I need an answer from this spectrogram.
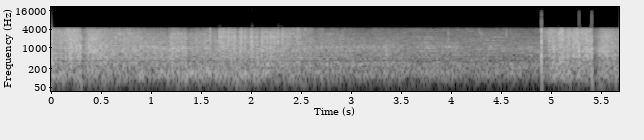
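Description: Aerial fireworks display: a dense crackle from bursting stars fills the first couple of seconds. About five seconds in come three sharp bangs of shells bursting in quick succession, each followed by more crackle.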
